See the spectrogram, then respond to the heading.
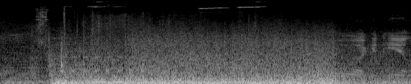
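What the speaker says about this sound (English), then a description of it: "Oh, I can hear lots of shooting and stuff." Gunfire and explosions in the space game Starfield: after a quiet half-second, a loud, dense wall of blasts and rumbling booms runs almost continuously, easing slightly near the end.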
